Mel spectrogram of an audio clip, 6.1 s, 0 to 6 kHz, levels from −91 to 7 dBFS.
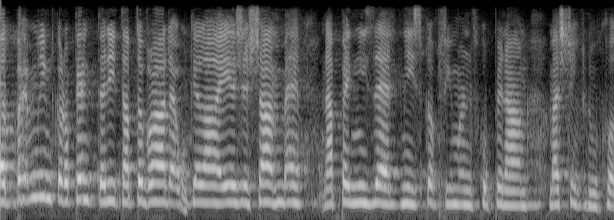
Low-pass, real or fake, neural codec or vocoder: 5.4 kHz; fake; codec, 24 kHz, 0.9 kbps, WavTokenizer, small release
